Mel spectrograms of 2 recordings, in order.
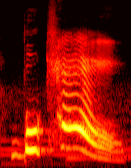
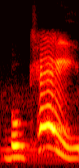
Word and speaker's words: bouquet: move on to is bouquet the T is silent bouquet bo u qu e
